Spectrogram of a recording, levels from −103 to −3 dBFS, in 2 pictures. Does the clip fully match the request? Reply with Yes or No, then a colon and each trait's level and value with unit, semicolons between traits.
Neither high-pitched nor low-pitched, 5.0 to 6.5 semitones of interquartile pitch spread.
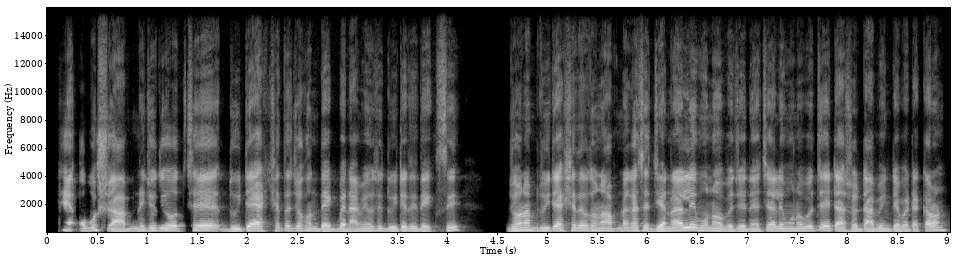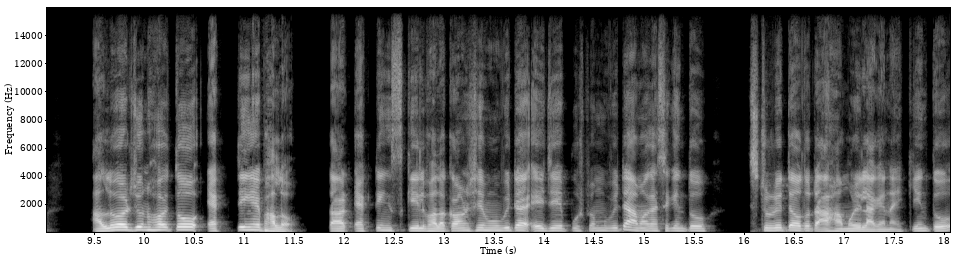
No: medium, 150 Hz; average, 3.4 semitones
